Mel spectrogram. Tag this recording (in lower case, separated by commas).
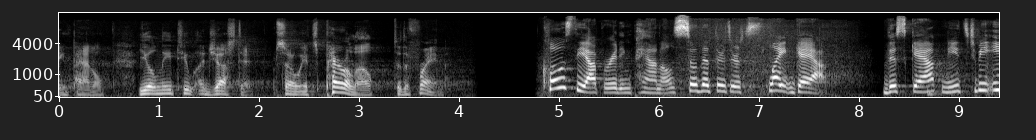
sliding door, speech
